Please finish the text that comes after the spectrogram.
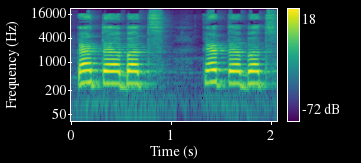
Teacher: ത സുക്കൂനാവുമ്പോൾ തയും താവും കാഫും സുക്കൂനാവുമ്പോൾ കുറച്ച് എയർ പുറത്തോട്ട് പോകണ സൗണ്ട് കൊടുത്തിട്ട് വേണം നമ്മൾ ഉച്ചരിക്കാൻ കേട്ടോ.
